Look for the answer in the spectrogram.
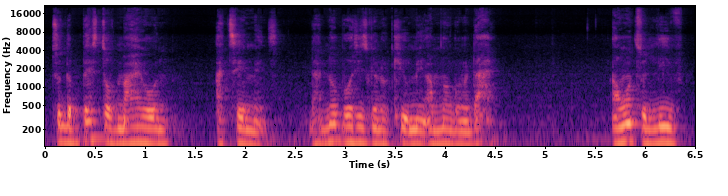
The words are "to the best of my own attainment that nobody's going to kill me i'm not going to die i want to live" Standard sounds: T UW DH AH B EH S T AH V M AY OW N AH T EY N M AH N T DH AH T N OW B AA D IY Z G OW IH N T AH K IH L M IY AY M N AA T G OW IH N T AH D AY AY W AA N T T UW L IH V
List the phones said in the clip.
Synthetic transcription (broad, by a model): T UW DH AH B EH S T AH V M AY OW N AH T EY N M AH N T DH AH T N OW B AA D IY Z G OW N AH K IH L M IY AY M N AA T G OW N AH D AY AY W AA N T T UW L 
